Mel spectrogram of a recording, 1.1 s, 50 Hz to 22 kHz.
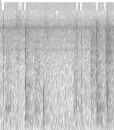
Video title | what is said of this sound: CSPM Preoperative Physical Examination Part 2 | if I percuss over his scapula, you hear a very dull sound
